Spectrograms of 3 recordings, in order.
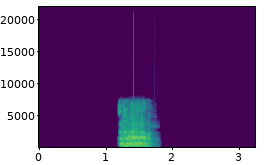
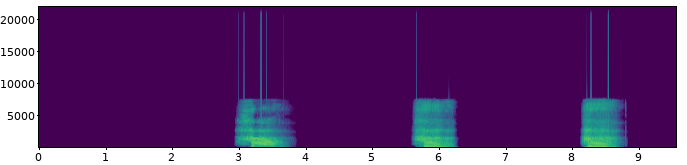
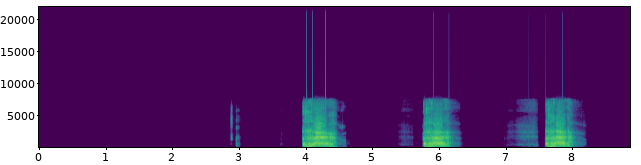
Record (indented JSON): {
  "cough_length": "3.2 s",
  "cough_amplitude": 30681,
  "cough_signal_mean_std_ratio": 0.32,
  "exhalation_length": "9.6 s",
  "exhalation_amplitude": 31010,
  "exhalation_signal_mean_std_ratio": 0.32,
  "three_cough_length": "8.9 s",
  "three_cough_amplitude": 29025,
  "three_cough_signal_mean_std_ratio": 0.32,
  "survey_phase": "beta (2021-08-13 to 2022-03-07)",
  "age": "65+",
  "gender": "Male",
  "wearing_mask": "No",
  "symptom_none": true,
  "smoker_status": "Ex-smoker",
  "respiratory_condition_asthma": false,
  "respiratory_condition_other": false,
  "recruitment_source": "REACT",
  "submission_delay": "2 days",
  "covid_test_result": "Negative",
  "covid_test_method": "RT-qPCR"
}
